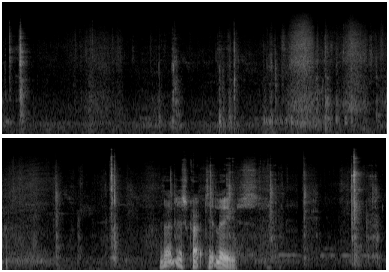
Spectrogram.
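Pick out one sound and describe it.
A gloved hand taps and scrapes against metal parts.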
